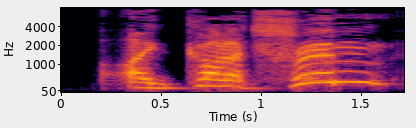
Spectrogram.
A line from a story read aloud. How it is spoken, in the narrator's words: said through gritted teeth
